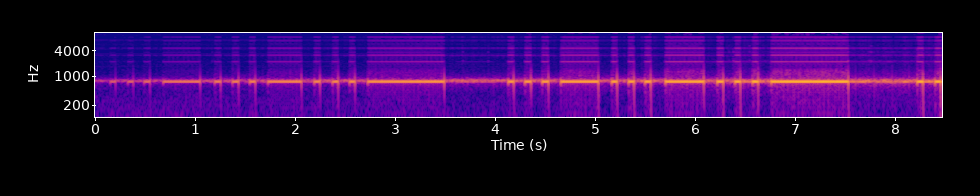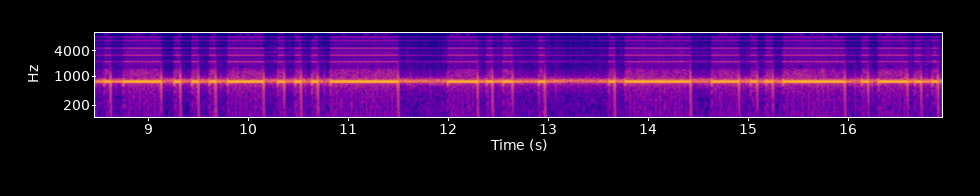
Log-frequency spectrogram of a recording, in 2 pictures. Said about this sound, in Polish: to AXL w alfabecie Morsa. Sygnał wywoławczy Transatlantyckiej Centrali Radiotelegraficznej w Babicach koło Warszawy.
